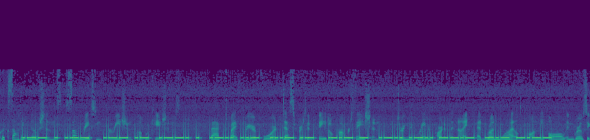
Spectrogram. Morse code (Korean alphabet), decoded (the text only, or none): 밥 보자기로 어깨에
